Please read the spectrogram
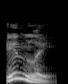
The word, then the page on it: inly: British English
